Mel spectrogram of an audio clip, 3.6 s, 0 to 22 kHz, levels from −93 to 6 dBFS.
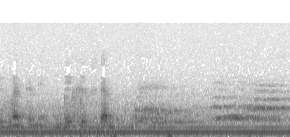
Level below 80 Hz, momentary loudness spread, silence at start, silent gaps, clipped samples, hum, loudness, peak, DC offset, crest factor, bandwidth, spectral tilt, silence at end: -42 dBFS; 3 LU; 0 s; none; under 0.1%; none; -32 LUFS; -14 dBFS; under 0.1%; 16 dB; 11.5 kHz; -9 dB/octave; 0 s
